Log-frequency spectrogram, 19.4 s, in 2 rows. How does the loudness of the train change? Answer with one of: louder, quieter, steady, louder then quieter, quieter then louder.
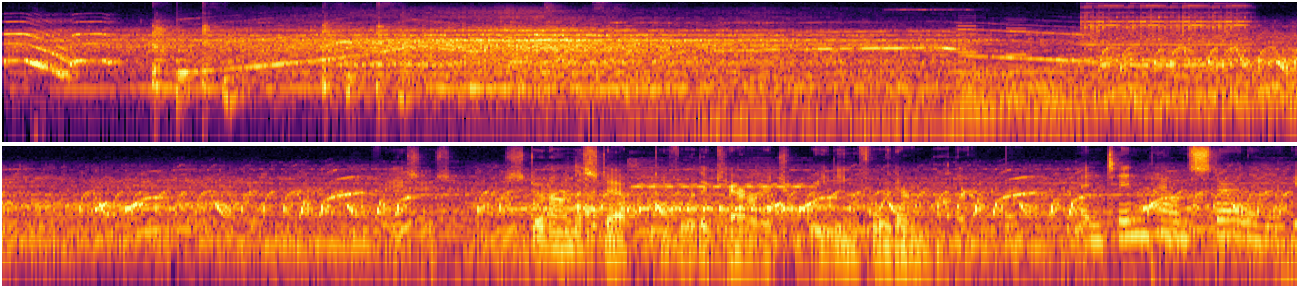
quieter.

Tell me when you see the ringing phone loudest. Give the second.
15 s.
